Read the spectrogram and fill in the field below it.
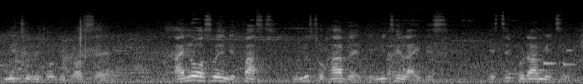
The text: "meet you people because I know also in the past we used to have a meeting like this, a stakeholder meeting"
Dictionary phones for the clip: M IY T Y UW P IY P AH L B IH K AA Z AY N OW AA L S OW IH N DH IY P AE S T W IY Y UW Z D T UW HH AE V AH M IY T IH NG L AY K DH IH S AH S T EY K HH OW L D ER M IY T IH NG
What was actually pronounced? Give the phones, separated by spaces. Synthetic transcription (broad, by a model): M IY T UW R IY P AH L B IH K AA S AY N OW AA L S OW IH N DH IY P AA S T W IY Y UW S T UW HH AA V AH M IY T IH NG L AY K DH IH S AH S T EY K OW D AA M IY T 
